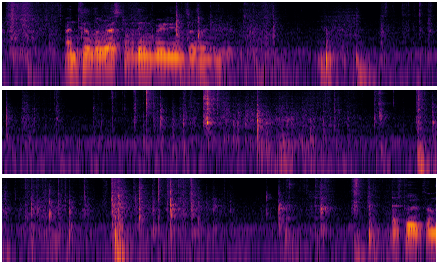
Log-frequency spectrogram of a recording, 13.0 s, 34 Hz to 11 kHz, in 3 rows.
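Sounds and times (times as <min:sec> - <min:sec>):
plastic cling wrap crinkling: 0:00.0 - 0:03.1, 0:03.7 - 0:13.0
cling wrap tearing: 0:04.0 - 0:11.0.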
